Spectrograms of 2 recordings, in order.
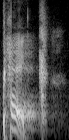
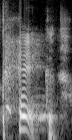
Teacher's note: the K sound happening right back of your throat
